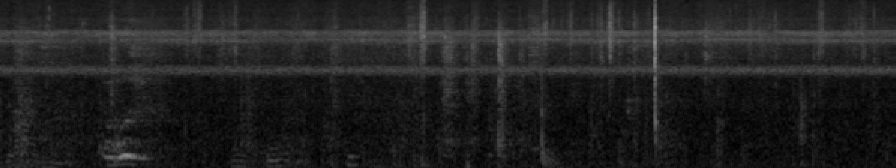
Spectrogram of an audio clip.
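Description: Steady high-pitched chorus of rainforest insects droning without a break. A short low vocal sound comes about a second in, and a single sharp click about four and a half seconds in.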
